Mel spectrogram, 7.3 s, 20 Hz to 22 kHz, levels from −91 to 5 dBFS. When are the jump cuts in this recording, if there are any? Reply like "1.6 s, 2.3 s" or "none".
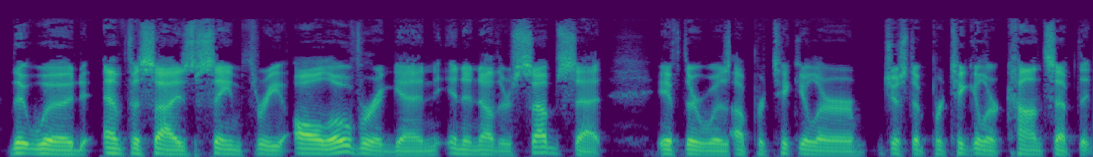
1.3 s, 4.9 s, 5.8 s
